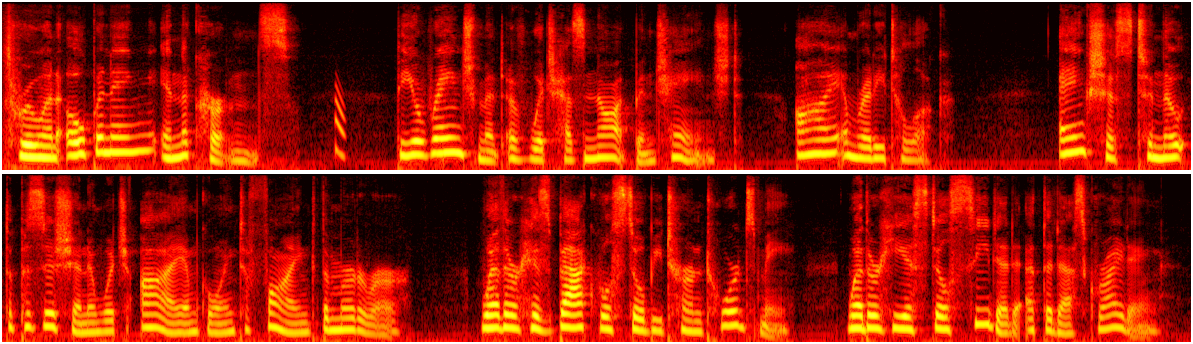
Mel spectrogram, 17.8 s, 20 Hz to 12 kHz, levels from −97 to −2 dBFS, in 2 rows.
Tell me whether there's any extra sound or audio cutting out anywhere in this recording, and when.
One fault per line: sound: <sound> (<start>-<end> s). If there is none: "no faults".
sound: chirp (2.5-2.6 s)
